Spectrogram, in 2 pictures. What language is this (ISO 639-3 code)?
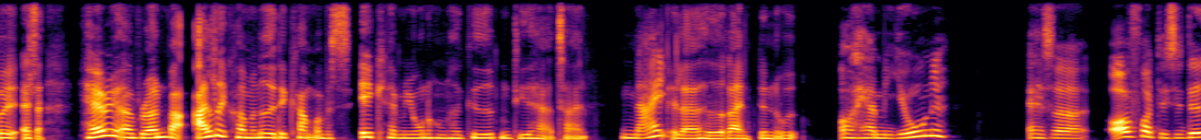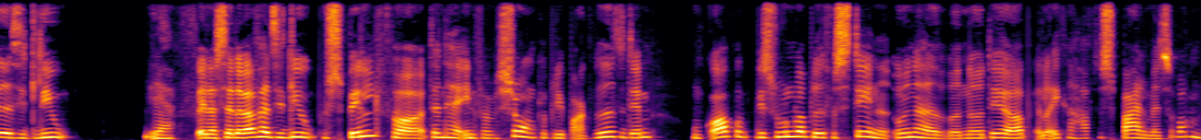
dan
